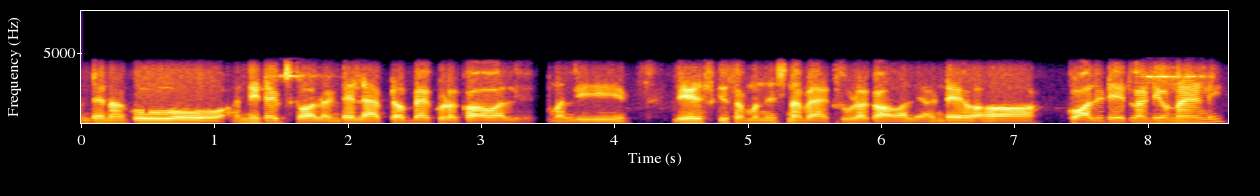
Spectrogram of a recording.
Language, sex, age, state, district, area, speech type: Telugu, male, 18-30, Telangana, Ranga Reddy, urban, conversation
